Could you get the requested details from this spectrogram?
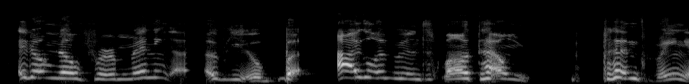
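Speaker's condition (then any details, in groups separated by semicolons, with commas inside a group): Cerebral palsy; prematurity, brain oxygen deprivation, lifelong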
